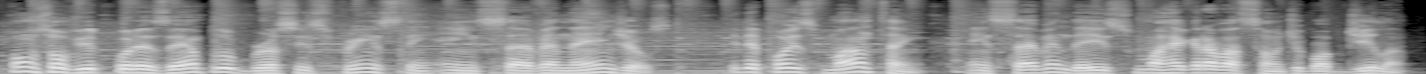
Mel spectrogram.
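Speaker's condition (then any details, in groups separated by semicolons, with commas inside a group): No condition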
